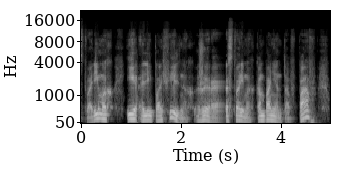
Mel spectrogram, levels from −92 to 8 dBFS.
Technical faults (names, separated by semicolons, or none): short concealed packet loss; long network dropout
